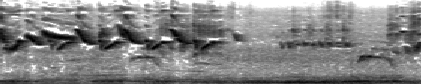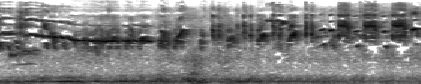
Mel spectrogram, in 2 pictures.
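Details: Common nightingale singing a rich, varied song of quick rising and falling whistles and chattering notes, with a steady low hum underneath.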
